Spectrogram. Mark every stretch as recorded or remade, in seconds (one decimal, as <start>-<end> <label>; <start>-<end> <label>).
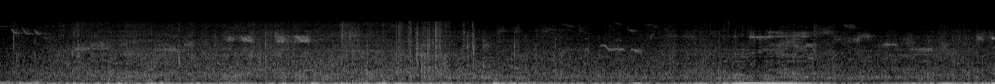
0.0-0.9 recorded; 0.9-5.5 remade; 5.5-6.6 recorded; 6.6-10.0 remade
